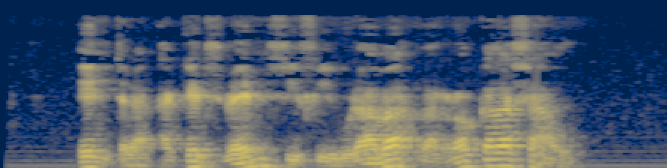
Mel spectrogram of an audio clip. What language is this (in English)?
Catalan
